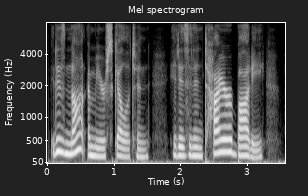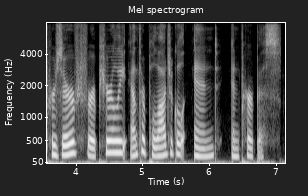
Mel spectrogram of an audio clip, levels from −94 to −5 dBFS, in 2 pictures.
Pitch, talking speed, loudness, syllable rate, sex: 200 Hz, 160 wpm, -18 LUFS, 5.9 syllables/s, female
